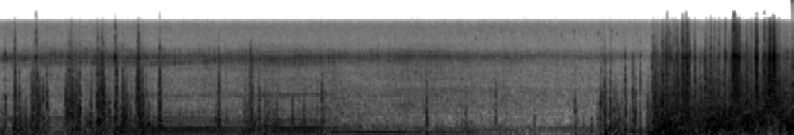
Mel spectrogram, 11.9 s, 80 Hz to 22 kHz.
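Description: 1933 Singer Le Mans open sports car's engine running steadily on the move, with scattered clicks and knocks. From about ten seconds in, loud wind buffeting on the microphone drowns it out.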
